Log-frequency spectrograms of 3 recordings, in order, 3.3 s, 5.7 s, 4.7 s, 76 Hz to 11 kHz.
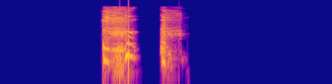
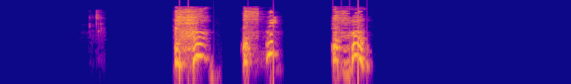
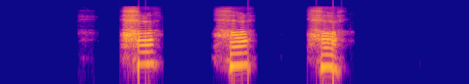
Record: cough_length: 3.3 s
cough_amplitude: 29577
cough_signal_mean_std_ratio: 0.29
three_cough_length: 5.7 s
three_cough_amplitude: 29494
three_cough_signal_mean_std_ratio: 0.29
exhalation_length: 4.7 s
exhalation_amplitude: 32768
exhalation_signal_mean_std_ratio: 0.35
survey_phase: alpha (2021-03-01 to 2021-08-12)
age: 65+
gender: Female
wearing_mask: 'No'
symptom_cough_any: true
symptom_fatigue: true
symptom_headache: true
symptom_change_to_sense_of_smell_or_taste: true
symptom_loss_of_taste: true
symptom_onset: 4 days
smoker_status: Never smoked
respiratory_condition_asthma: false
respiratory_condition_other: false
recruitment_source: Test and Trace
submission_delay: 3 days
covid_test_result: Positive
covid_test_method: RT-qPCR
covid_ct_value: 17.7
covid_ct_gene: N gene
covid_ct_mean: 18.2
covid_viral_load: 1100000 copies/ml
covid_viral_load_category: High viral load (>1M copies/ml)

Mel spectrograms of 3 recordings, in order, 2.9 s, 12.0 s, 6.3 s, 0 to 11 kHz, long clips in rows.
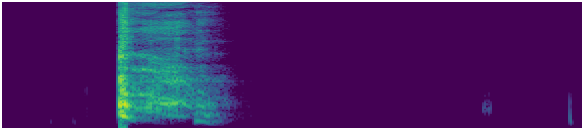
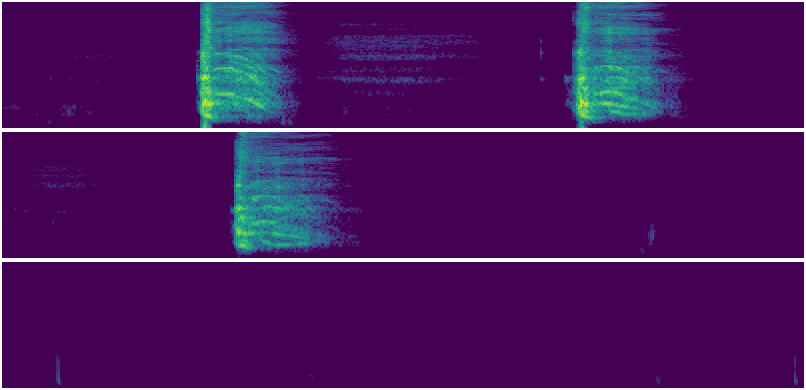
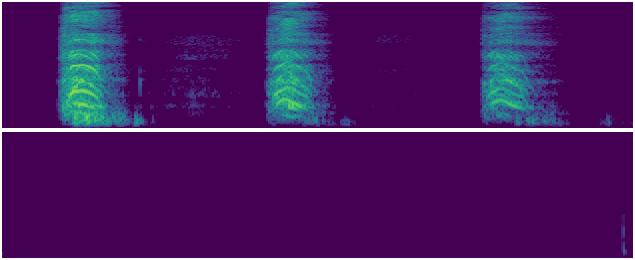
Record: cough_length: 2.9 s
cough_amplitude: 32768
cough_signal_mean_std_ratio: 0.21
three_cough_length: 12.0 s
three_cough_amplitude: 32768
three_cough_signal_mean_std_ratio: 0.18
exhalation_length: 6.3 s
exhalation_amplitude: 27174
exhalation_signal_mean_std_ratio: 0.23
survey_phase: alpha (2021-03-01 to 2021-08-12)
age: 45-64
gender: Male
wearing_mask: 'No'
symptom_fatigue: true
symptom_change_to_sense_of_smell_or_taste: true
symptom_onset: 13 days
smoker_status: Ex-smoker
respiratory_condition_asthma: true
respiratory_condition_other: false
recruitment_source: REACT
submission_delay: 31 days
covid_test_result: Negative
covid_test_method: RT-qPCR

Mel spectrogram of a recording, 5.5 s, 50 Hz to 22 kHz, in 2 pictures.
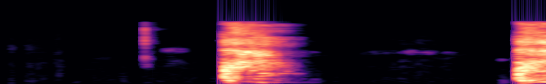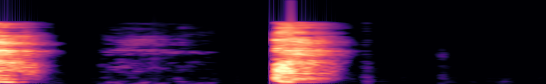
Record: three_cough_length: 5.5 s
three_cough_amplitude: 29878
three_cough_signal_mean_std_ratio: 0.3
survey_phase: beta (2021-08-13 to 2022-03-07)
age: 18-44
gender: Female
wearing_mask: 'No'
symptom_none: true
smoker_status: Ex-smoker
respiratory_condition_asthma: false
respiratory_condition_other: false
recruitment_source: REACT
submission_delay: 2 days
covid_test_result: Negative
covid_test_method: RT-qPCR
influenza_a_test_result: Negative
influenza_b_test_result: Negative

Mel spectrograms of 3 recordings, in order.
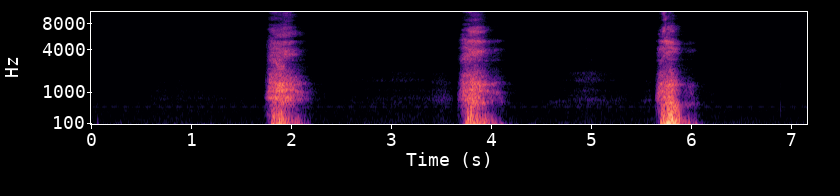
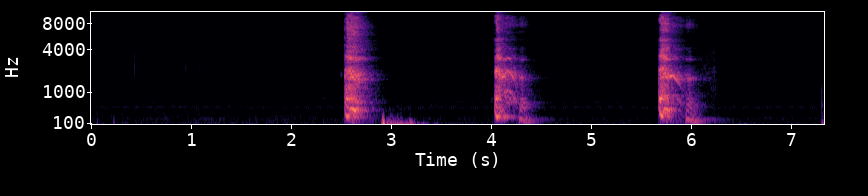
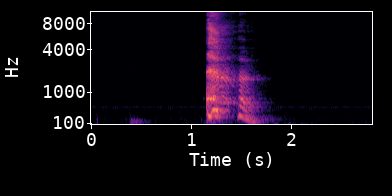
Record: exhalation_length: 7.2 s
exhalation_amplitude: 16304
exhalation_signal_mean_std_ratio: 0.26
three_cough_length: 7.3 s
three_cough_amplitude: 7464
three_cough_signal_mean_std_ratio: 0.28
cough_length: 2.8 s
cough_amplitude: 9779
cough_signal_mean_std_ratio: 0.28
survey_phase: beta (2021-08-13 to 2022-03-07)
age: 65+
gender: Female
wearing_mask: 'No'
symptom_none: true
smoker_status: Ex-smoker
respiratory_condition_asthma: false
respiratory_condition_other: false
recruitment_source: REACT
submission_delay: 1 day
covid_test_result: Negative
covid_test_method: RT-qPCR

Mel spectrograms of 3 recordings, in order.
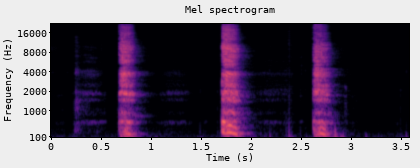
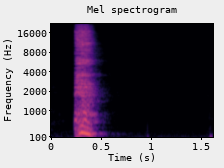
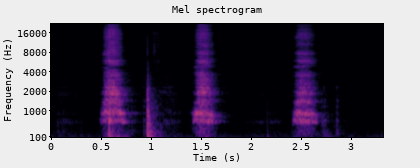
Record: three_cough_length: 3.6 s
three_cough_amplitude: 14213
three_cough_signal_mean_std_ratio: 0.3
cough_length: 1.6 s
cough_amplitude: 6983
cough_signal_mean_std_ratio: 0.29
exhalation_length: 3.3 s
exhalation_amplitude: 3468
exhalation_signal_mean_std_ratio: 0.4
survey_phase: alpha (2021-03-01 to 2021-08-12)
age: 45-64
gender: Male
wearing_mask: 'No'
symptom_none: true
smoker_status: Ex-smoker
respiratory_condition_asthma: false
respiratory_condition_other: false
recruitment_source: REACT
submission_delay: 2 days
covid_test_result: Negative
covid_test_method: RT-qPCR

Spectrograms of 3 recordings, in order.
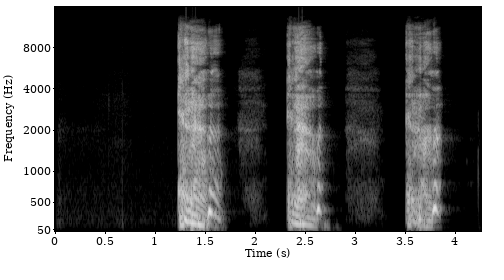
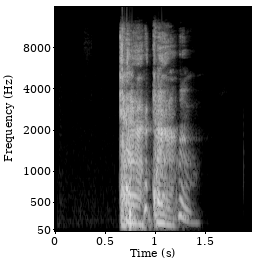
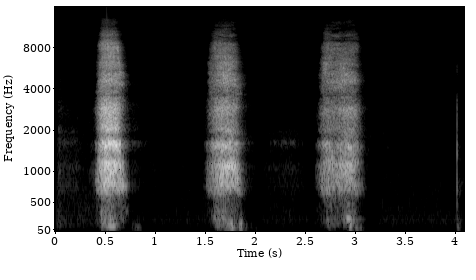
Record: three_cough_length: 4.3 s
three_cough_amplitude: 30306
three_cough_signal_mean_std_ratio: 0.39
cough_length: 2.0 s
cough_amplitude: 32759
cough_signal_mean_std_ratio: 0.41
exhalation_length: 4.1 s
exhalation_amplitude: 29494
exhalation_signal_mean_std_ratio: 0.3
survey_phase: beta (2021-08-13 to 2022-03-07)
age: 18-44
gender: Female
wearing_mask: 'No'
symptom_none: true
smoker_status: Never smoked
respiratory_condition_asthma: false
respiratory_condition_other: false
recruitment_source: REACT
submission_delay: 3 days
covid_test_result: Negative
covid_test_method: RT-qPCR
influenza_a_test_result: Negative
influenza_b_test_result: Negative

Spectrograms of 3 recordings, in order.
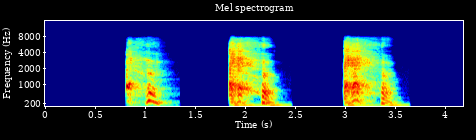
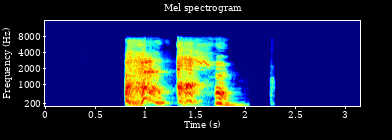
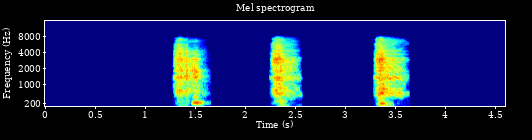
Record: three_cough_length: 4.2 s
three_cough_amplitude: 29734
three_cough_signal_mean_std_ratio: 0.38
cough_length: 3.2 s
cough_amplitude: 28754
cough_signal_mean_std_ratio: 0.4
exhalation_length: 4.6 s
exhalation_amplitude: 20354
exhalation_signal_mean_std_ratio: 0.29
survey_phase: alpha (2021-03-01 to 2021-08-12)
age: 45-64
gender: Female
wearing_mask: 'No'
symptom_none: true
smoker_status: Ex-smoker
respiratory_condition_asthma: false
respiratory_condition_other: false
recruitment_source: REACT
submission_delay: 1 day
covid_test_result: Negative
covid_test_method: RT-qPCR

